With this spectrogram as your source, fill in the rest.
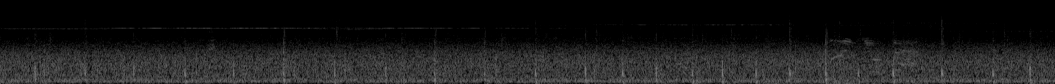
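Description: Footsteps tap quickly and steadily on pavement.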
